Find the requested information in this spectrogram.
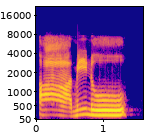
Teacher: اس کے بعد ہے آمینو، حمزہ کے اوپر کھڑا زبر ہے، ایک الف کی مقدار لمبا کر کے پڑھیں گے، میم زیر می، نون واو پیش نو، آمینو، نون کے بعد جو واو ہے یہ واو مدہ ہے، اس کو بھی ایک الف کی مقدار لمبا کر کے پڑھا جائے گا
